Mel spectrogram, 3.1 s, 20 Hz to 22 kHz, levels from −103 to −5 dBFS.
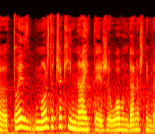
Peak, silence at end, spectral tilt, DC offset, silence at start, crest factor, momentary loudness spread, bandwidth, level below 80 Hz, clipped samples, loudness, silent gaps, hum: -12 dBFS; 0 s; -5.5 dB/octave; under 0.1%; 0 s; 16 dB; 5 LU; 14.5 kHz; -46 dBFS; under 0.1%; -28 LUFS; none; none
